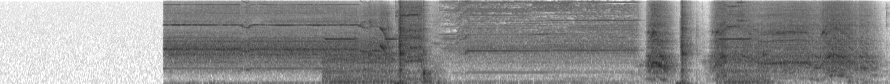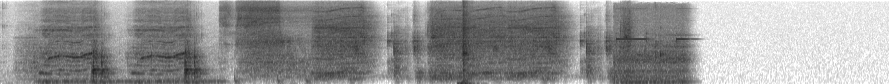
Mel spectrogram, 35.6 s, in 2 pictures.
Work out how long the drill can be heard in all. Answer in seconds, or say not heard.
27 s.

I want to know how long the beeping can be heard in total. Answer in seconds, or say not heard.
4 s.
